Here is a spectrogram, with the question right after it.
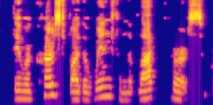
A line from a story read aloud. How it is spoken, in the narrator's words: groaned the father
